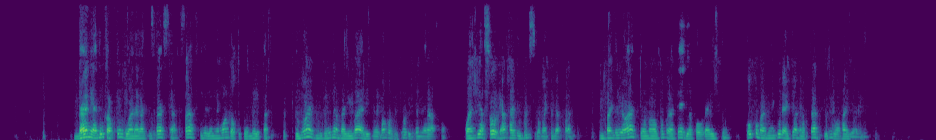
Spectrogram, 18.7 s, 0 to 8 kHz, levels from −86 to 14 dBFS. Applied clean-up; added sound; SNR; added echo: neural mask model DeepFilterNet 3.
